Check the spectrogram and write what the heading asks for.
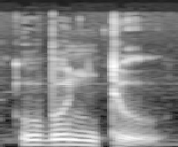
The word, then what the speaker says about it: Ubuntu: How do you go about pronouncing it? Ubuntu.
